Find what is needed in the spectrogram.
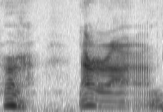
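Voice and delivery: imitated dog growling; voiced rolling snarl. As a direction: growl in warning like a guard dog. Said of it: "and the dog is like".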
